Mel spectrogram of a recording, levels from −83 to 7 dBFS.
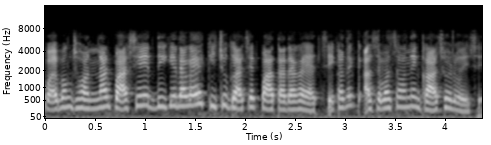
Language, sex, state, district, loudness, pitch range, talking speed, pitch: Bengali, female, West Bengal, Purulia, -16 LUFS, 255-320 Hz, 205 wpm, 290 Hz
